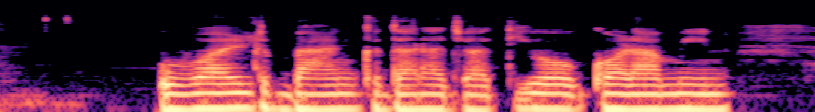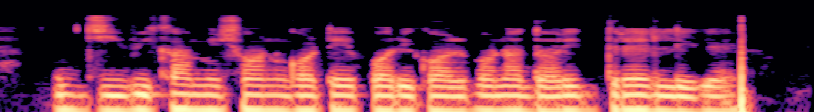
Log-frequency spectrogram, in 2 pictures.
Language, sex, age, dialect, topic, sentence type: Bengali, male, 18-24, Western, banking, statement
